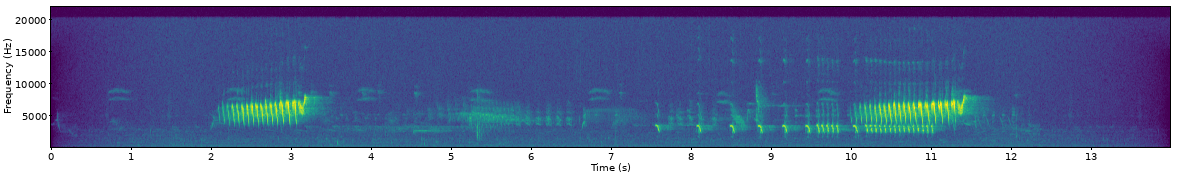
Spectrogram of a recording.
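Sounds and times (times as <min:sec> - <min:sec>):
Northern Parula Setophaga americana singing: 0:02.0 - 0:12.4.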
